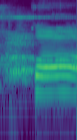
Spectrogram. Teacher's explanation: আর কণ্ঠবর্ণ দেখো, ক, আমাদের গলার, আমাদের কণ্ঠের প্রভাবটা কিন্তু বেশি লক্ষ্য করা যাচ্ছে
